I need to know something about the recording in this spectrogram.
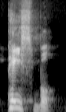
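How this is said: The F is replaced by a different sound. "we say Facebook"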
